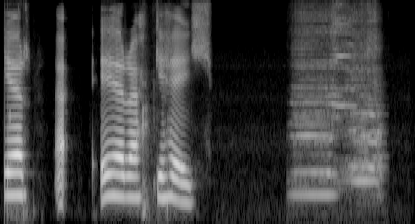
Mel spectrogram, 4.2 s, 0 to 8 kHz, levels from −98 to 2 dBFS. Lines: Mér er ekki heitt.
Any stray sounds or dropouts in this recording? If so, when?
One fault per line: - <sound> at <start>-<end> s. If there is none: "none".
- squeak at 2.9-3.9 s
